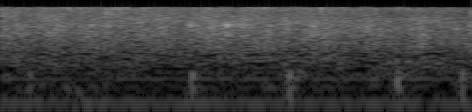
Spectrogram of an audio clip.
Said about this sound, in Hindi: मातृशक्ति, आज mother's day है, आप चाहें तो सभी मदर्स के लिए बहुत जोरदार तालियां बजा सकते हैं। आज मातृशक्ति दिवस है, तालियां थोड़ी हल्की बजी हैं, हाँ दोबारा से तालियां बजा दीजिए।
